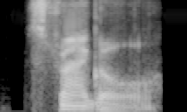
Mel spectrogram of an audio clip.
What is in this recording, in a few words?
"straggle", British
